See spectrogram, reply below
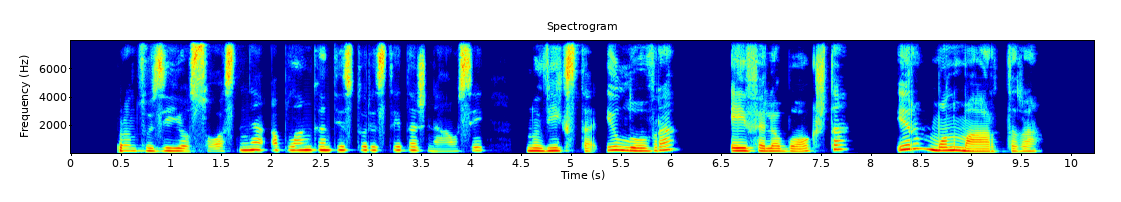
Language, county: Lithuanian, Klaipėda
